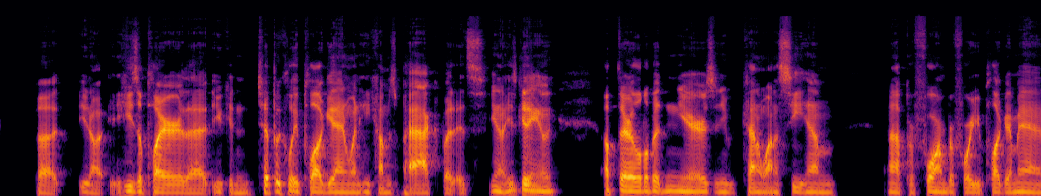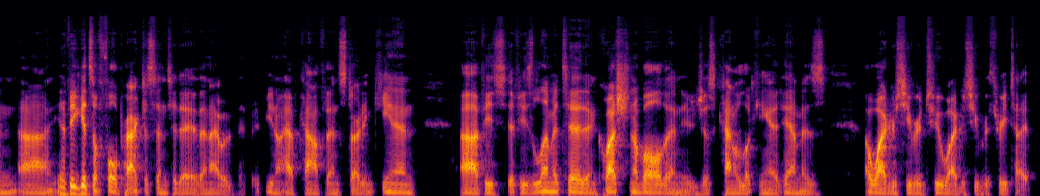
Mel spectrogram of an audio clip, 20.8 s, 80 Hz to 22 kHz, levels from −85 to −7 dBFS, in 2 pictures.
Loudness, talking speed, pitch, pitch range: -25 LUFS, 255 wpm, 85 Hz, 80-95 Hz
